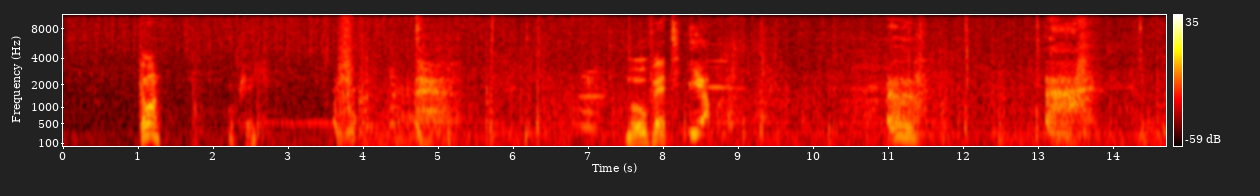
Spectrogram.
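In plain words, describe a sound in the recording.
A young man speaks in short bursts.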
